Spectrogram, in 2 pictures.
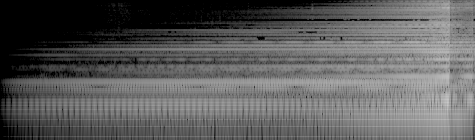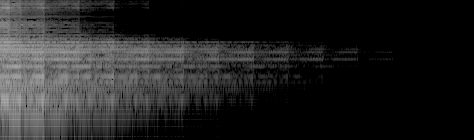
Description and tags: This is a riser made from a strum of an acoustic guitar, reversed, Reverb, and a low pass echo.
Have fun :)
